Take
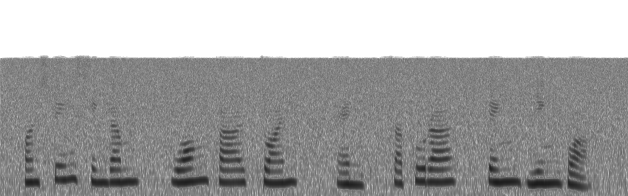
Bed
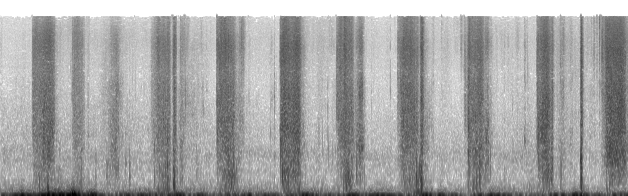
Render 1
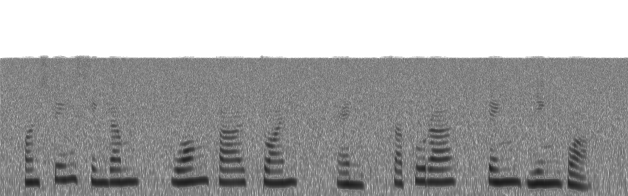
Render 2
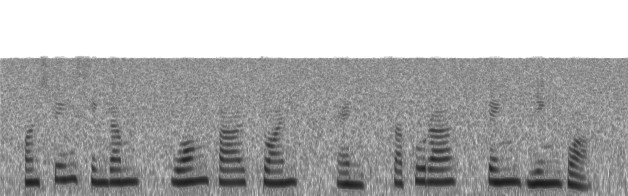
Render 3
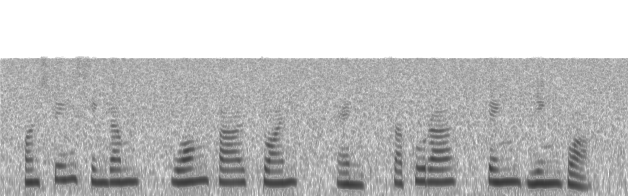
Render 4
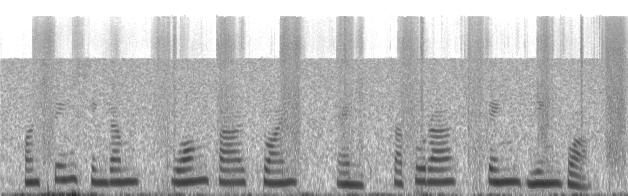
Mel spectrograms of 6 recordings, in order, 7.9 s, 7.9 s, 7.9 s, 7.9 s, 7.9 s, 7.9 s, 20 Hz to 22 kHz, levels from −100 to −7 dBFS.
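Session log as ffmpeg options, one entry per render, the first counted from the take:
-af anull
-af "afftdn=nr=11:nf=-37"
-af "volume=0.299"
-filter_complex "[1:a]volume=0.1[s0];[0:a][s0]amix=inputs=2:normalize=0"

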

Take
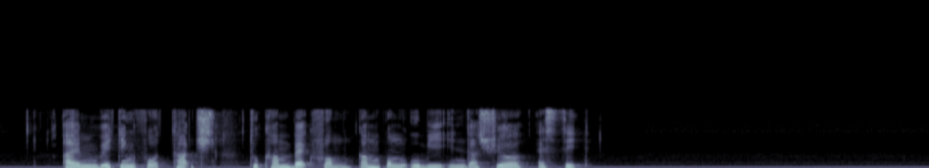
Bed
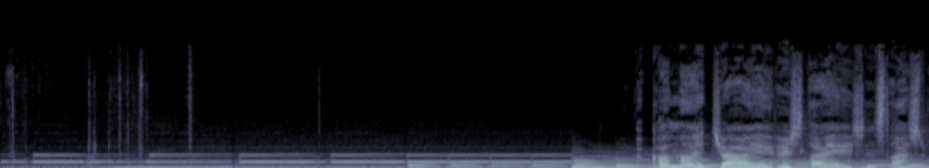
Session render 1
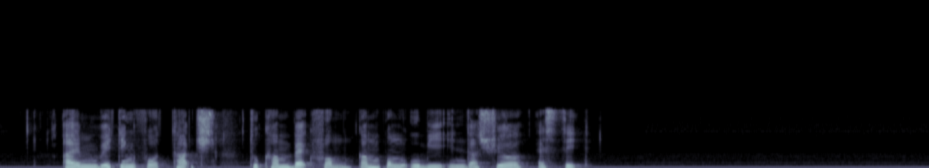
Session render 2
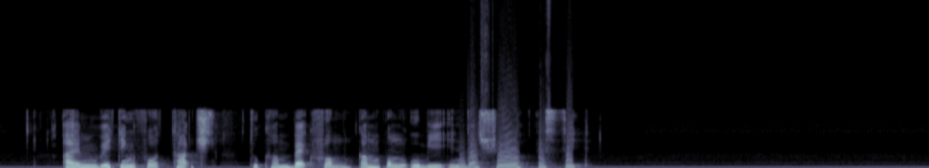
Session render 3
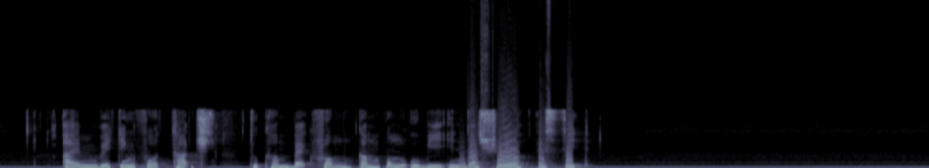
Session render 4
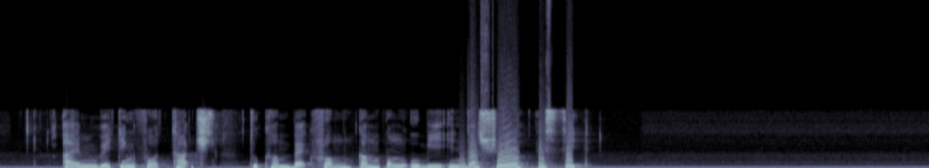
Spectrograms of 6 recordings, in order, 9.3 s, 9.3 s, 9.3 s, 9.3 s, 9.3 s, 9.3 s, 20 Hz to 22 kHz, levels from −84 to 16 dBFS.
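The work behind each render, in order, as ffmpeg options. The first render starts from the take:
-af "bandreject=f=60:t=h:w=4,bandreject=f=120:t=h:w=4"
-filter_complex "[0:a]asplit=3[s0][s1][s2];[s0]afade=t=out:st=2.05:d=0.02[s3];[s1]equalizer=f=1800:w=0.35:g=-12,afade=t=in:st=2.05:d=0.02,afade=t=out:st=2.93:d=0.02[s4];[s2]afade=t=in:st=2.93:d=0.02[s5];[s3][s4][s5]amix=inputs=3:normalize=0,asettb=1/sr,asplit=3[s6][s7][s8];[s6]atrim=end=4.594[s9];[s7]atrim=start=4.59:end=5.73,asetpts=PTS-STARTPTS,afade=t=in:d=0.004:c=qsin,afade=t=out:st=1.136:d=0.004:c=qsin,asoftclip=type=hard:threshold=0.0447[s10];[s8]atrim=start=5.726[s11];[s9][s10]acrossfade=d=0.004:c1=hsin:c2=qsin[s12];[s12][s11]acrossfade=d=0.004:c1=qsin:c2=hsin"
-af "acompressor=threshold=0.0447:ratio=12"
-af "volume=3.76"

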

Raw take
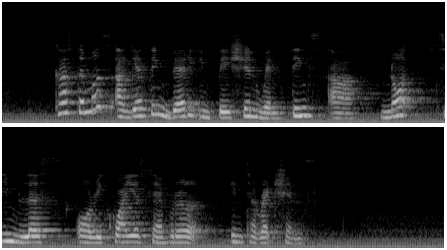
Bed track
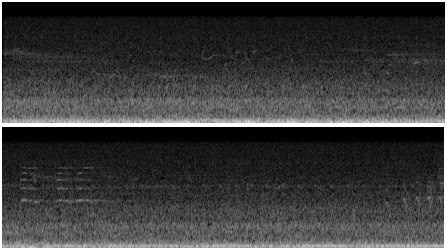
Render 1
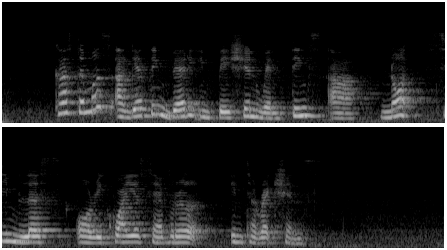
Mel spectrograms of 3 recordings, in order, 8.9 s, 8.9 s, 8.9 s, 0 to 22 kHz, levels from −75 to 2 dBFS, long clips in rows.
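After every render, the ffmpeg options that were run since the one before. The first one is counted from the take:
-af "bandreject=f=60:t=h:w=6,bandreject=f=120:t=h:w=6,bandreject=f=180:t=h:w=6,bandreject=f=240:t=h:w=6,bandreject=f=300:t=h:w=6"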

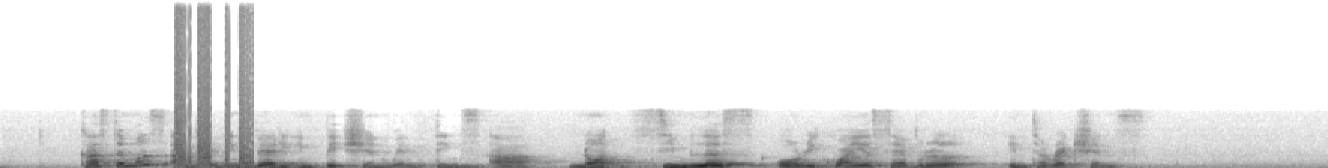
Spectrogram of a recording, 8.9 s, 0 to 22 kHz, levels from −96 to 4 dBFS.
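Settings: -filter_complex "[0:a]asettb=1/sr,asplit=3[s0][s1][s2];[s0]atrim=end=1.164[s3];[s1]atrim=start=1.16:end=1.7,asetpts=PTS-STARTPTS,afade=t=in:d=0.004:c=qsin,afade=t=out:st=0.536:d=0.004:c=qsin,aeval=exprs='(mod(15*val(0)+1,2)-1)/15':c=same[s4];[s2]atrim=start=1.696[s5];[s3][s4]acrossfade=d=0.004:c1=hsin:c2=qsin[s6];[s6][s5]acrossfade=d=0.004:c1=qsin:c2=hsin,asplit=3[s7][s8][s9];[s7]afade=t=out:st=2.22:d=0.02[s10];[s8]acompressor=threshold=0.0282:ratio=6:attack=3.2:release=140:knee=1:detection=peak,afade=t=in:st=2.22:d=0.02,afade=t=out:st=3.23:d=0.02[s11];[s9]afade=t=in:st=3.23:d=0.02[s12];[s10][s11][s12]amix=inputs=3:normalize=0,asettb=1/sr,asplit=3[s13][s14][s15];[s13]atrim=end=4.074[s16];[s14]atrim=start=4.07:end=5.26,asetpts=PTS-STARTPTS,afade=t=in:d=0.004:c=qsin,afade=t=out:st=1.186:d=0.004:c=qsin,equalizer=f=340:w=1.1:g=9[s17];[s15]atrim=start=5.256[s18];[s16][s17]acrossfade=d=0.004:c1=hsin:c2=qsin[s19];[s19][s18]acrossfade=d=0.004:c1=qsin:c2=hsin"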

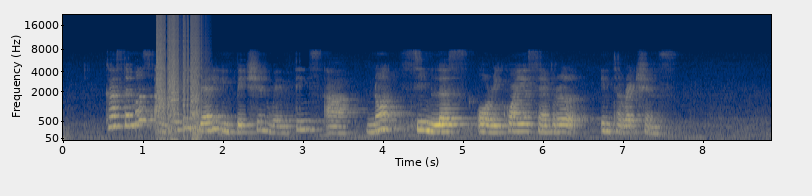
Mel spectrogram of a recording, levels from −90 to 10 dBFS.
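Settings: -filter_complex "[0:a]asplit=2[s0][s1];[s1]adelay=44,volume=0.631[s2];[s0][s2]amix=inputs=2:normalize=0,aecho=1:1:134:0.119"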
